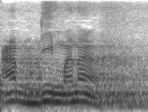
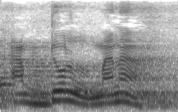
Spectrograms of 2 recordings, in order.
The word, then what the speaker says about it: Abdi Manaf: Tu sebab disebut Abdi Manaf, bukan Abdul Manaf.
